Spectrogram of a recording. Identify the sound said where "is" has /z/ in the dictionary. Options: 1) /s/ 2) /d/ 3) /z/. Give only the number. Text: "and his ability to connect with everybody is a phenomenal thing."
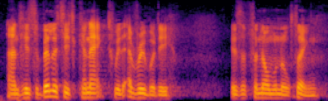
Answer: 3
